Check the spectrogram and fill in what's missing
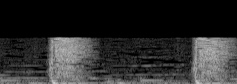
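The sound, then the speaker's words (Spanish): Two loud whip lashes crack sharply, about a second and a half apart, each with a bright snap that trails off quickly over a low, steady background hum. “hay que darle las, por supuesto, los latigazos. Démosle. Dos más.”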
